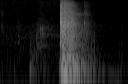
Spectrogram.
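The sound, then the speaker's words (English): A door upstairs slams shut with one heavy, booming bang, preceded by a soft creak or thud and trailing off in a brief echoing rumble. No voices. “Suddenly, a door slammed from upstairs, and the sound made her bolt up on the couch, listening.”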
